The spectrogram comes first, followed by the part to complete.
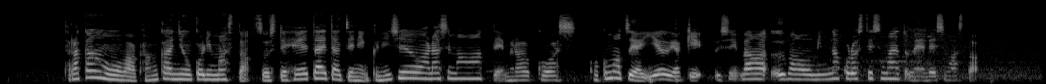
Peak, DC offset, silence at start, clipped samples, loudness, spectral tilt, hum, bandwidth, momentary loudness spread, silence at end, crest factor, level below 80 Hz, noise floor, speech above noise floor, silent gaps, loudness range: -14 dBFS; under 0.1%; 0.65 s; under 0.1%; -31 LUFS; -4 dB/octave; none; 11.5 kHz; 8 LU; 0.55 s; 18 dB; -82 dBFS; -61 dBFS; 30 dB; none; 2 LU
